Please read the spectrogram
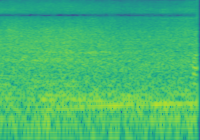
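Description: Busy city road traffic below an elevated walkway: a steady, loud rumble of car engines and tyres, with a low engine hum standing out in the second half.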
